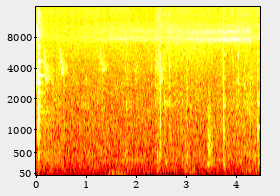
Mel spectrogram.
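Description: Steady high-pitched chirring of insects in the grass. A few light clicks and knocks come from the chainsaw's plastic and metal parts being handled during disassembly, one right at the start and others about two and a half, three and a half and four and a half seconds in.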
